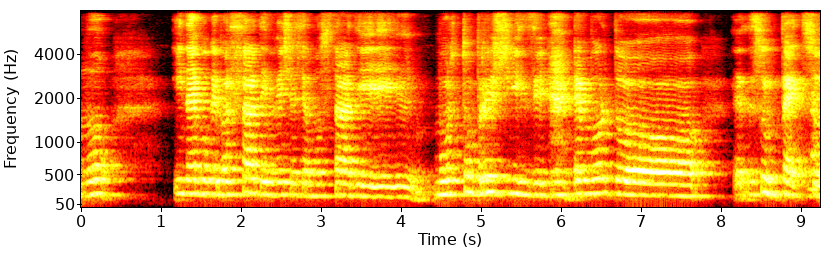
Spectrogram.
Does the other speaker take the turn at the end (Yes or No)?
Yes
